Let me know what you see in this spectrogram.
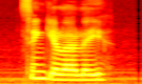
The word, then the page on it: singularly: American English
